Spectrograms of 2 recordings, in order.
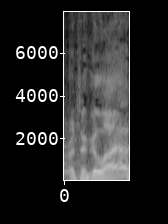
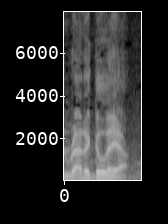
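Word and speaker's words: Ratugolea: Saba Ratungalea, who wants to be called by that pronunciation of his surname rather than Radagalea.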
